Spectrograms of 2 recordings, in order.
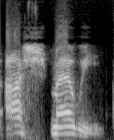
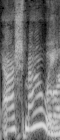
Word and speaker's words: Ashmawy: It's, it's, it's, it's, it's actually very phonetic. It's Ashmawy. Okay, Ashmawy.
